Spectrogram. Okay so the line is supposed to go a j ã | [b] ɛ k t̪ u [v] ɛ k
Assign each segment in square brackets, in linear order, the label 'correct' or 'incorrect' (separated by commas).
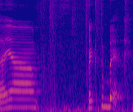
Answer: correct, incorrect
